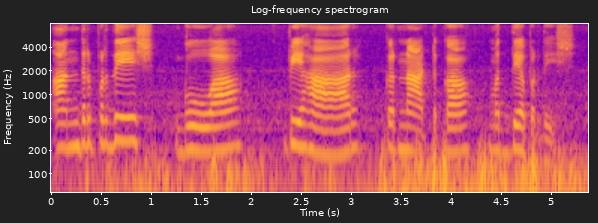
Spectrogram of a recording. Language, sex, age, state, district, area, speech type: Punjabi, female, 30-45, Punjab, Mansa, urban, spontaneous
